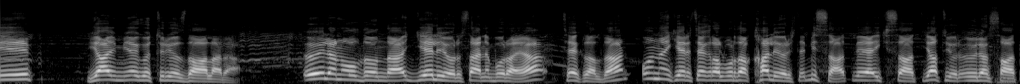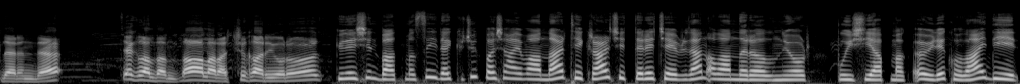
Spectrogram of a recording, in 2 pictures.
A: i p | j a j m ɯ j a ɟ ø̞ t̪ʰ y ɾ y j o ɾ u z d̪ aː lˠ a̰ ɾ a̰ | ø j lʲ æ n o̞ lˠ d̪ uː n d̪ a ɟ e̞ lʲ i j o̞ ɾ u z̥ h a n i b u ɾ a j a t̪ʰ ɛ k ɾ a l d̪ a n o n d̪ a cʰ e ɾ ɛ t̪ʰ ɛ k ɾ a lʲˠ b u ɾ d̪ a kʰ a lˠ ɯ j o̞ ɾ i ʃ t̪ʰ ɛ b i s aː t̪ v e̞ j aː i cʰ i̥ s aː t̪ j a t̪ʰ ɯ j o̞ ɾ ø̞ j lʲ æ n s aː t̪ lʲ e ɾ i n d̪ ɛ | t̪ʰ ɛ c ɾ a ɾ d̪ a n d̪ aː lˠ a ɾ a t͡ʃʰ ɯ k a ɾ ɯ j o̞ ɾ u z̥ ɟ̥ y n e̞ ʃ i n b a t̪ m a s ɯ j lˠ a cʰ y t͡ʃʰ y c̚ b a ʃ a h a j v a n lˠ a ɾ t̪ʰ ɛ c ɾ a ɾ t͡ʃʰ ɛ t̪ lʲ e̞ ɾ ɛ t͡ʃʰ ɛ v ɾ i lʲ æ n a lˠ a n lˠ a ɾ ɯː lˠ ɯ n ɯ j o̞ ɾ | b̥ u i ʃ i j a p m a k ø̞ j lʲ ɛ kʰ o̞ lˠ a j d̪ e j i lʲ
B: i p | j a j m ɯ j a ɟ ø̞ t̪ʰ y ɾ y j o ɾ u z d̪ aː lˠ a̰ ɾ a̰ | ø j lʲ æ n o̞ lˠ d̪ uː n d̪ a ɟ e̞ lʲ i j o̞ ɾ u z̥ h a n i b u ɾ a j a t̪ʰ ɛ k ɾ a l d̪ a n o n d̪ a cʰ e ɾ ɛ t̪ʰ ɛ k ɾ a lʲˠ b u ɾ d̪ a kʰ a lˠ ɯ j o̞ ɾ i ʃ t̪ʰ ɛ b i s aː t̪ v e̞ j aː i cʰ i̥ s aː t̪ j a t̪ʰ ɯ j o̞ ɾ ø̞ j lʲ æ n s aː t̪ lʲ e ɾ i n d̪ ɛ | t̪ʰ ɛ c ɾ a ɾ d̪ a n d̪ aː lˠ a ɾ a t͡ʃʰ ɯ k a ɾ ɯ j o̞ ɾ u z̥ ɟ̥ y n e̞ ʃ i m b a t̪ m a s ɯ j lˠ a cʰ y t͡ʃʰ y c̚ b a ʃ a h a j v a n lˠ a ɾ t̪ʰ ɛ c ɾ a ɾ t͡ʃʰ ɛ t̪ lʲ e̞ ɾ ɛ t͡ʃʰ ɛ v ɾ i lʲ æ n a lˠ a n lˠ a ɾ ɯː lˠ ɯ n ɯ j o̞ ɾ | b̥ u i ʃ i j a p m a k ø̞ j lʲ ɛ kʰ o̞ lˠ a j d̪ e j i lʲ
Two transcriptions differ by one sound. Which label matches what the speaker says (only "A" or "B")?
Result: A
